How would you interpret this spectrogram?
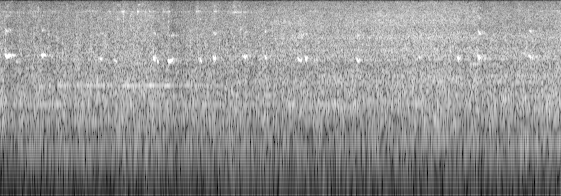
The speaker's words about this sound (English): Oh, man, there's nothing quite like the sound of tracked armor. And that's an Abrams rolling by the grandstand.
